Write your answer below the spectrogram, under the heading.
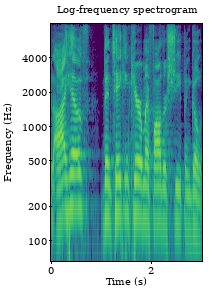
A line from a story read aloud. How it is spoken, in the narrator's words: he said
